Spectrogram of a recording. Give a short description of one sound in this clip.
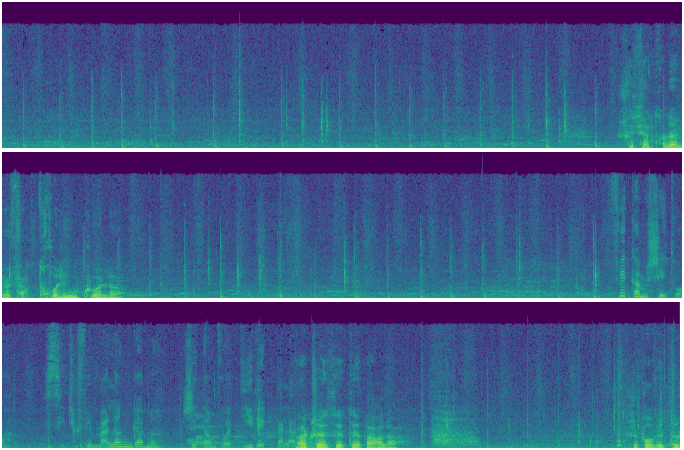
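Feet run quickly across a hard floor.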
